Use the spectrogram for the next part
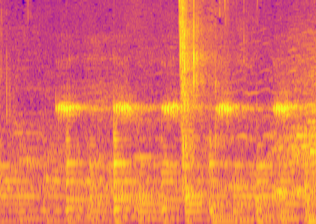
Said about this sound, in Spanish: Ven aquí, amiguita. Saluden a mi amiguita. ¡Rana!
